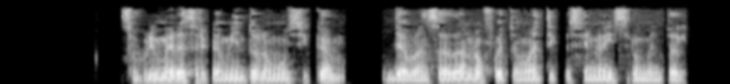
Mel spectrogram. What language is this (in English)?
Spanish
